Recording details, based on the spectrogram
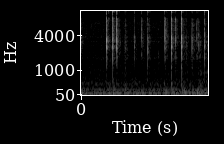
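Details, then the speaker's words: RC car gear mesh set too loose: flicking the spur gear gives quick bursts of sharp, light plastic clicks as pinion teeth whack the spur, which moves rotationally too much and will wear the teeth out. "too loose why because those teeth of the pinion gear are whacking the spur gear and the spur gear is really moving rotationally so that whacking of those teeth as we discussed are going to wear them out okay so that's too much movement"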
